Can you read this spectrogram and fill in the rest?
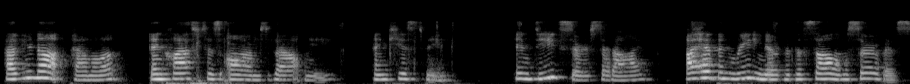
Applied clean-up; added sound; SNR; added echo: neural mask model DeepFilterNet 3.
